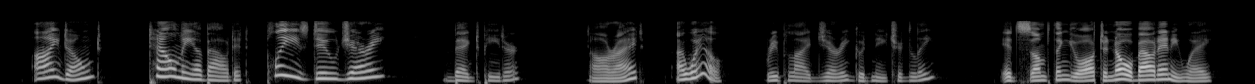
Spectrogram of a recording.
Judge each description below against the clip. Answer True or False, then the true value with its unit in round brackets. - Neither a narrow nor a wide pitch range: False (7.3 semitones)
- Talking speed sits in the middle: False (130 wpm)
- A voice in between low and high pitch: False (200 Hz)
